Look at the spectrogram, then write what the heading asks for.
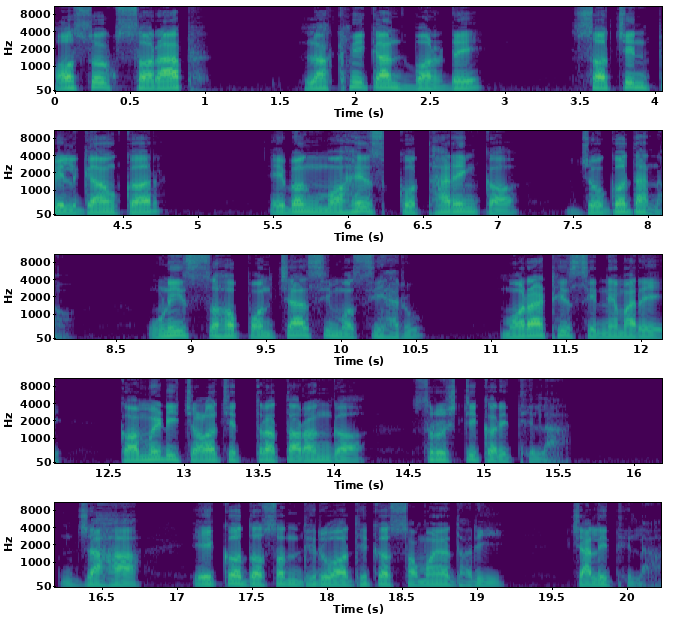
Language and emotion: Odia, neutral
